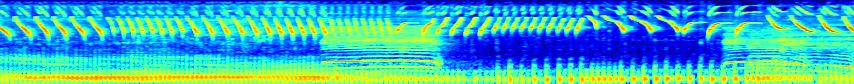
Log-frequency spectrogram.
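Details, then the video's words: A herder guides tame cattle back to their pen on a late afternoon in a peaceful village. Two sustained harmonic moos stand out near the middle and the end. Rapid bird chirps continue throughout over a constant low droning hum. "suara sapi lembu berjalan menuju ke arah kandangnya"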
